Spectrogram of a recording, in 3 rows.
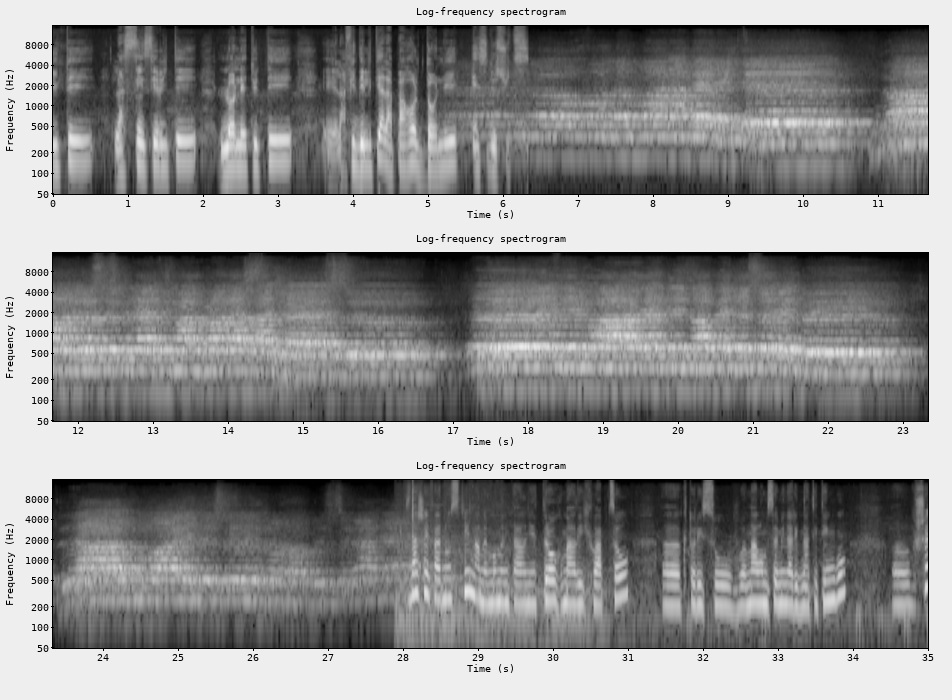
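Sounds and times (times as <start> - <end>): choir singing a hymn: 4.6 - 30.6.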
